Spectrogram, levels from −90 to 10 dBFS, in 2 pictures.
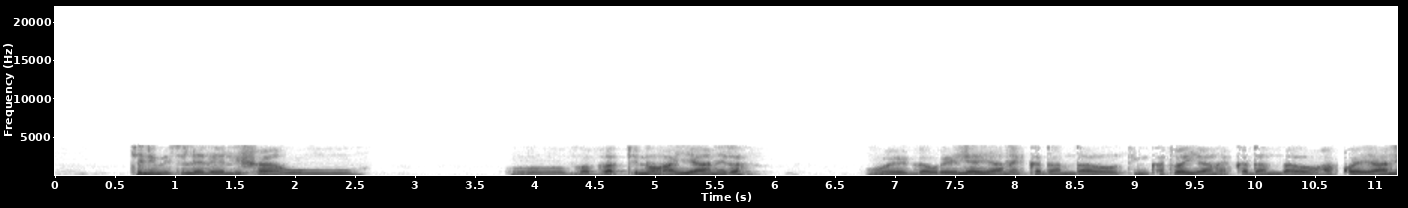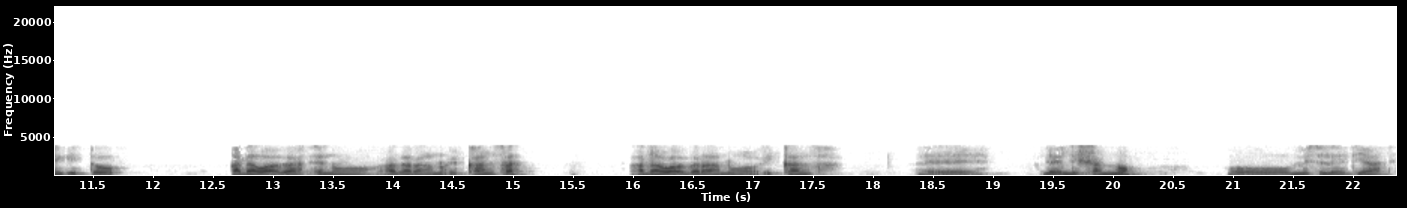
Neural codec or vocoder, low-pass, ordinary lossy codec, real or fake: codec, 24 kHz, 6 kbps, HILCodec; 7.2 kHz; AAC, 16 kbps; fake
